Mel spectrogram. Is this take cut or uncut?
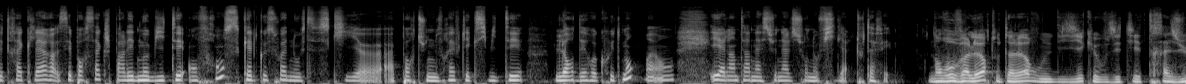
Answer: cut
